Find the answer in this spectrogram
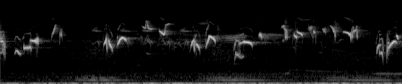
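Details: Mimicking Gray Catbird, copying sora rail, western wood pewee, Wilson's snipe and Pacific tree frog: a continuous tumble of quick, squeaky chirps and slurred notes, with a faint low hum underneath.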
